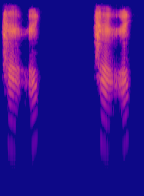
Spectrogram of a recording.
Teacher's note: When the third toned character stands by itself, or its position is at the end of phrase or sentence, the complete third tone is pronounced.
